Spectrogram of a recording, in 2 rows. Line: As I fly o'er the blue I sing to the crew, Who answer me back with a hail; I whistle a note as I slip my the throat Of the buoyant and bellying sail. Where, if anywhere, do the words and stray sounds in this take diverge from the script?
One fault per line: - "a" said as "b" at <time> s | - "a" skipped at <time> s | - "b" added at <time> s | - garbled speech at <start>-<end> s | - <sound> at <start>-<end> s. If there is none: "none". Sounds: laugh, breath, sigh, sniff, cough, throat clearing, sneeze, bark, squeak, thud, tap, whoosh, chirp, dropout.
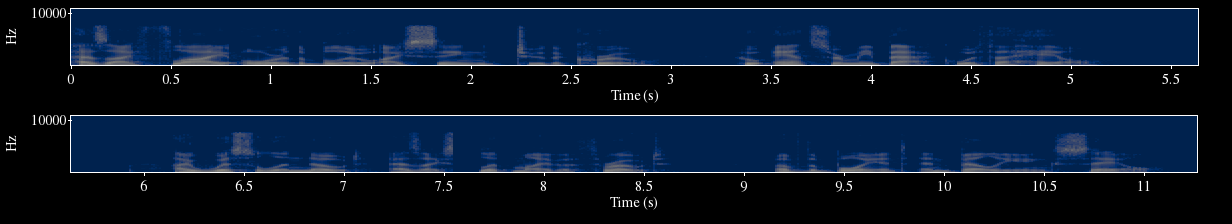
- dropout at 7.5-7.7 s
